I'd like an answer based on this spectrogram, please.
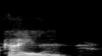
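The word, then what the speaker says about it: Scylla: Skila is the first one. Am I right? Yes, you're right. Skyla DB. I don't know why. Um, I don't know why. Google is pronounced as Skyla.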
